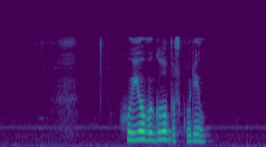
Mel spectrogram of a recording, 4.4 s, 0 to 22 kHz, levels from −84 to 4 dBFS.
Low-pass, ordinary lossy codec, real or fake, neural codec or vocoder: none; none; real; none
